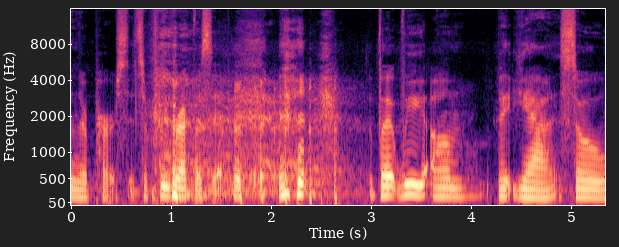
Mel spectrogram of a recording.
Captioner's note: audience laughing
